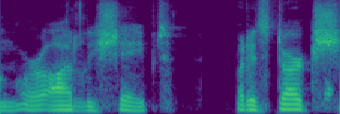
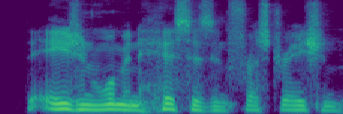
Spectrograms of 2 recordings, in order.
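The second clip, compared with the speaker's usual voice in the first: plain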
